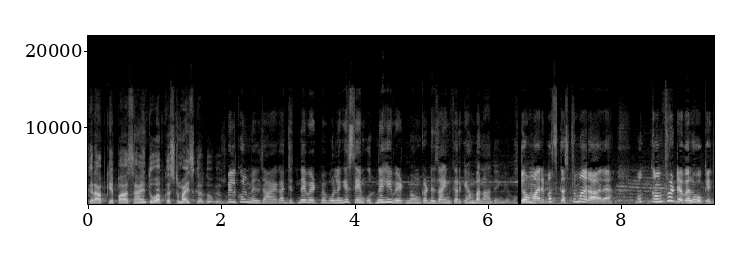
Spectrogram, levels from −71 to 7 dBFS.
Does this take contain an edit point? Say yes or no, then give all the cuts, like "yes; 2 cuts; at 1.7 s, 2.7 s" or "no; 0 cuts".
yes; 1 cut; at 6.3 s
